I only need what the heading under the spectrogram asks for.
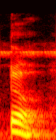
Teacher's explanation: जब हम ट का उच्चारण करने चलेंगे तो आपकी जीभ जो है वो तालु से सट जाती है, और यदि वो वहीं सटी रहेगी तो मुख की हवा जो है वो मुख के अंदर ही रह जाएगी और वो बाहर नहीं निकलेगी। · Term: मूर्धन्य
